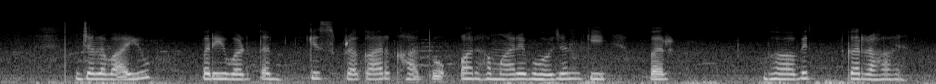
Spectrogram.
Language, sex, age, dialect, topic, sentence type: Hindi, female, 18-24, Hindustani Malvi Khadi Boli, agriculture, question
